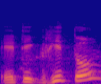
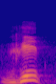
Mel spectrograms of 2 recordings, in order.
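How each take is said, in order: First: The word ends with a final o-like vowel. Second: The word ends on a bare consonant. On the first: The speaker calls it right. "ও এর মতো উচ্চারণকেই অকারান্ত উচ্চারণ বলে" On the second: The speaker calls it wrong. "ভুল করে এগুলিকে ঘৃত"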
